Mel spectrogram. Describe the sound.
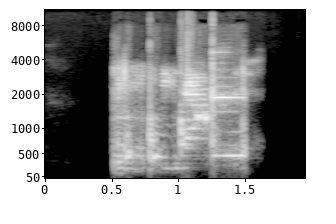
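An incoming call rings in as a brief, bright electronic tone sequence of a few stepped notes lasting about a second, standing alone between silences.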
